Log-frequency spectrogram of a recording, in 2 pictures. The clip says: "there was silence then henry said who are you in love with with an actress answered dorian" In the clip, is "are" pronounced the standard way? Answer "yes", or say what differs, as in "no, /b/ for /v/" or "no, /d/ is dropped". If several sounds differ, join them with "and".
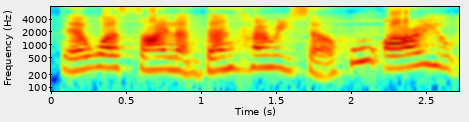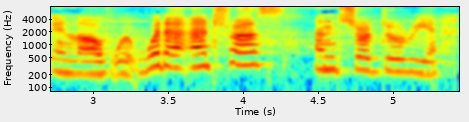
yes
